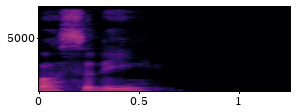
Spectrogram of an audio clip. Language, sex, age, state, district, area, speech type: Kashmiri, male, 18-30, Jammu and Kashmir, Budgam, rural, read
